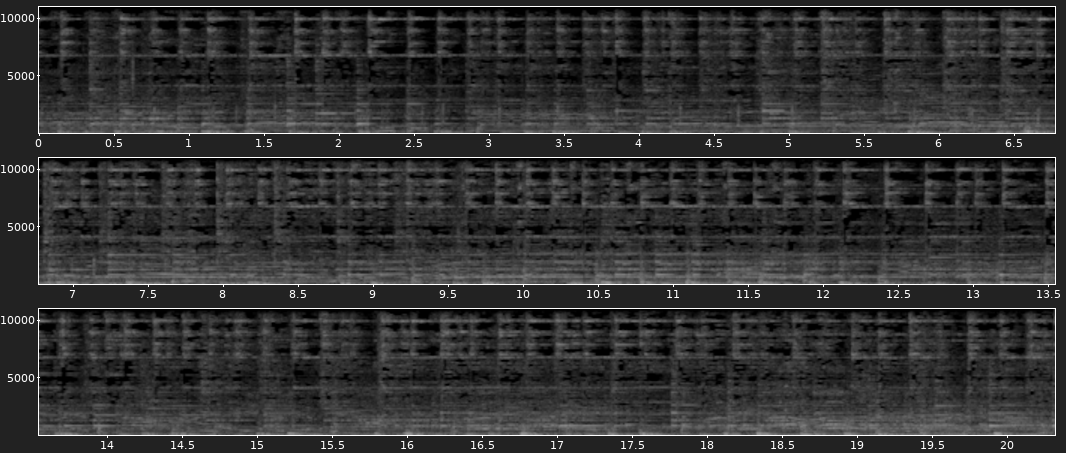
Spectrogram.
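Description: Devotional kirtan: voices chanting over a steady beat of drum and jingling hand cymbals (karatalas).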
